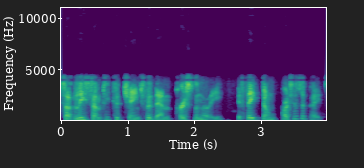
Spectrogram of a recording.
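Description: Man as otherworldly sage, thin phone-like sound, husky, lively intonation, patient philosophical teaching, measured explanations. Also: medium pitch. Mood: thoughtful, encouraging. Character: otherworldly spirit Keeper, wise, patient observer of humankind. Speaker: guest sage on a radio show.

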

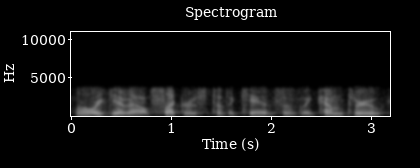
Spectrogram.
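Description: A man co-hosting a casual comedy radio show, telling stories in an animated, exasperated way. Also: on the low side, moderate pace. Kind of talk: casual comic banter and storytelling. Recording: tinny phone-line internet radio sound.

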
